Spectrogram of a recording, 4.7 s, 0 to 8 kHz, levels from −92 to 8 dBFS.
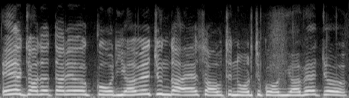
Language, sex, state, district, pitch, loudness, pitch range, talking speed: Punjabi, female, Punjab, Kapurthala, 295 Hz, -10 LUFS, 270-310 Hz, 130 wpm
